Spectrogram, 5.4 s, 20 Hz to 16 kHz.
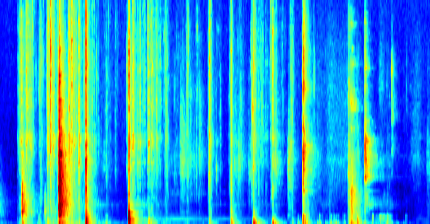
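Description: Moss from a yard and 2 cups of yogurt being mixed by hand in a big bowl: about a dozen sharp wet thumps and squelches arriving in an irregular rhythm with brief pauses, and no one talking.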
